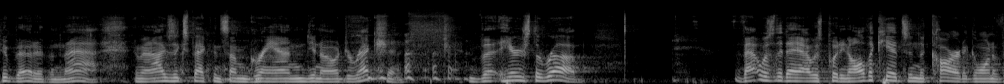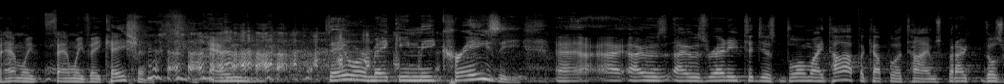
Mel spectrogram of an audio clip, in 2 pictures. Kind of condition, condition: setting, live audience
